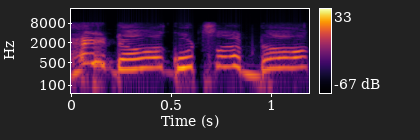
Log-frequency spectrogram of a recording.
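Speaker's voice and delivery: very high voice, pitched way up.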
